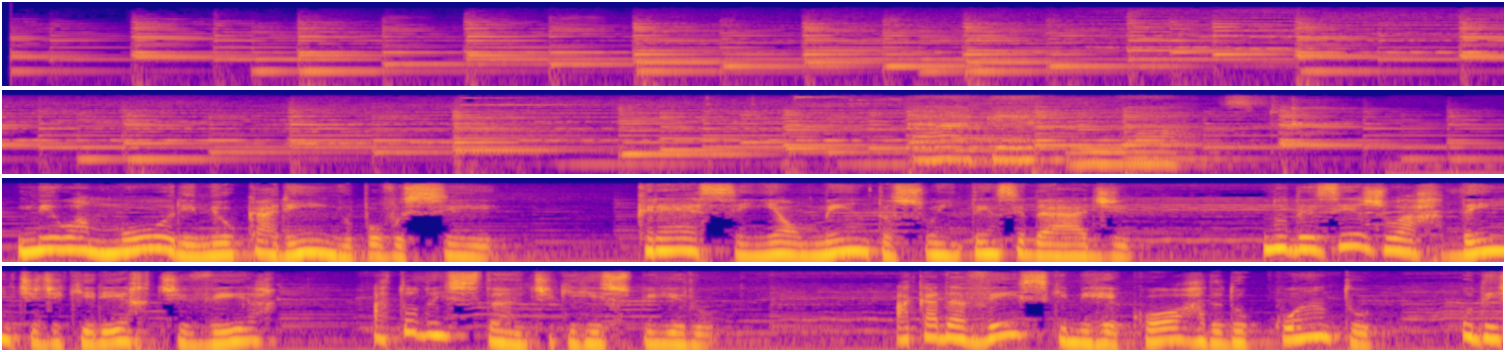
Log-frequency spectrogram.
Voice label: anive distante fem, Aniversário Romântico; Telemensagem Aniversário Romântico – Distante

